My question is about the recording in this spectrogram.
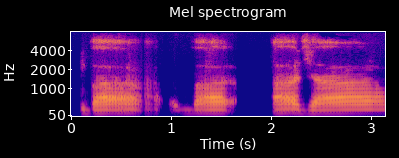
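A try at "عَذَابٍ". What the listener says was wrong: বা কেন হচ্ছে বা জের বি আজাবিন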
